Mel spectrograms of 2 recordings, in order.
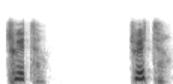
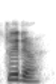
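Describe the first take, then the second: First: "Twitter" with a true crisp t in the middle, like "twit-tuh"; unflapped t in "Twitter", said as a model word; T as written. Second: "Twitter" with tt as a quick r-like tap; American "Twitter", like "twidder"; American flapped T. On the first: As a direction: sound the tt of "Twitter" fully, no final r. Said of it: "si la leemos como está ahí". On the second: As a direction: soften the middle t of "Twitter" into a flap. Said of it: "si lo leemos como el inglés americano". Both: Shown as a demonstration.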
